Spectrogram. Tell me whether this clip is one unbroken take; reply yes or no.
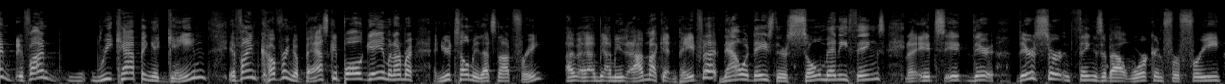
no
